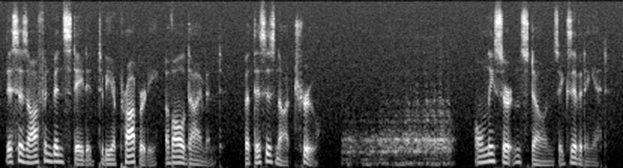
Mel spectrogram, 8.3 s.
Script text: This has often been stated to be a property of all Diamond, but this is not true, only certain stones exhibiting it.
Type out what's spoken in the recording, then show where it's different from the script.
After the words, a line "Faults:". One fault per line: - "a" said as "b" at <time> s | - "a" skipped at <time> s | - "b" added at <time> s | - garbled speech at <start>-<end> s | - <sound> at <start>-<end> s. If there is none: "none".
This has often been stated to be a property of all Diamond, but this is not true, only certain stones exhibiting it.
Faults:
- tap at 4.5-6.1 s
